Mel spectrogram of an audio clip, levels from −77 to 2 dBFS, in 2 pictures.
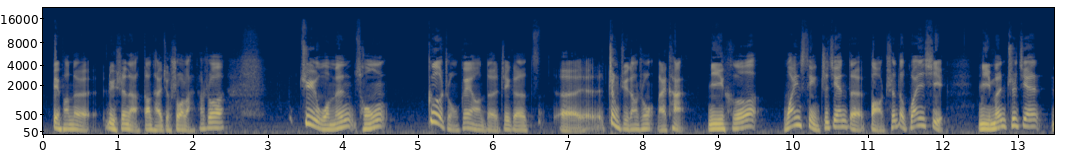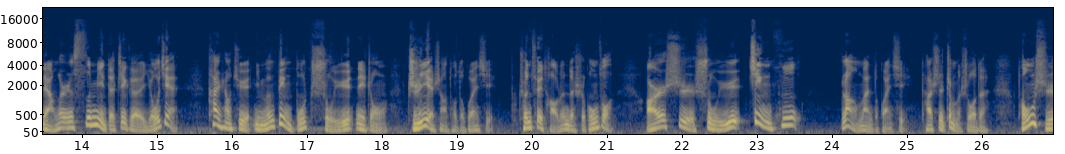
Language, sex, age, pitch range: Chinese, male, 50-69, 105-160 Hz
